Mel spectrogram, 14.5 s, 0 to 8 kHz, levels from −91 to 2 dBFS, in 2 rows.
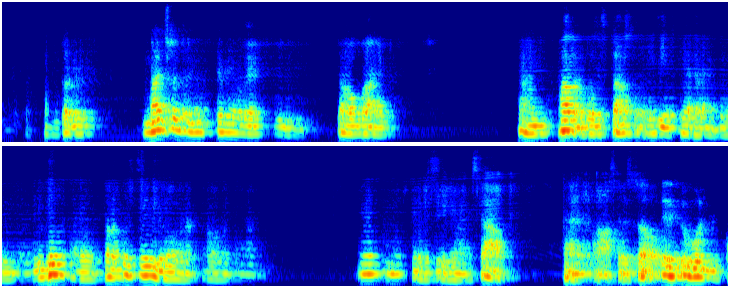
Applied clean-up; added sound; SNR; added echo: neural mask model DeepFilterNet 3.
